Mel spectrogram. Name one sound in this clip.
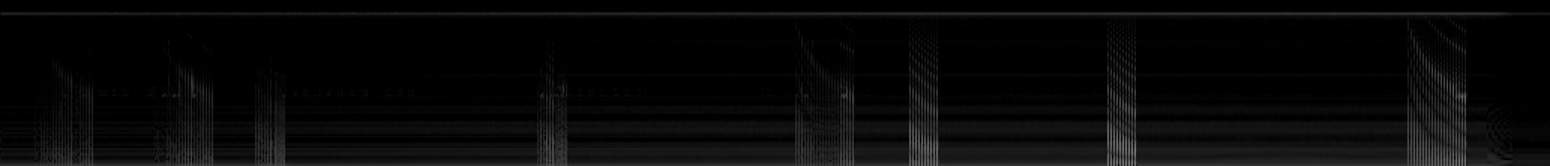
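Short electronic game beeps sweep quickly downward in pitch, again and again.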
